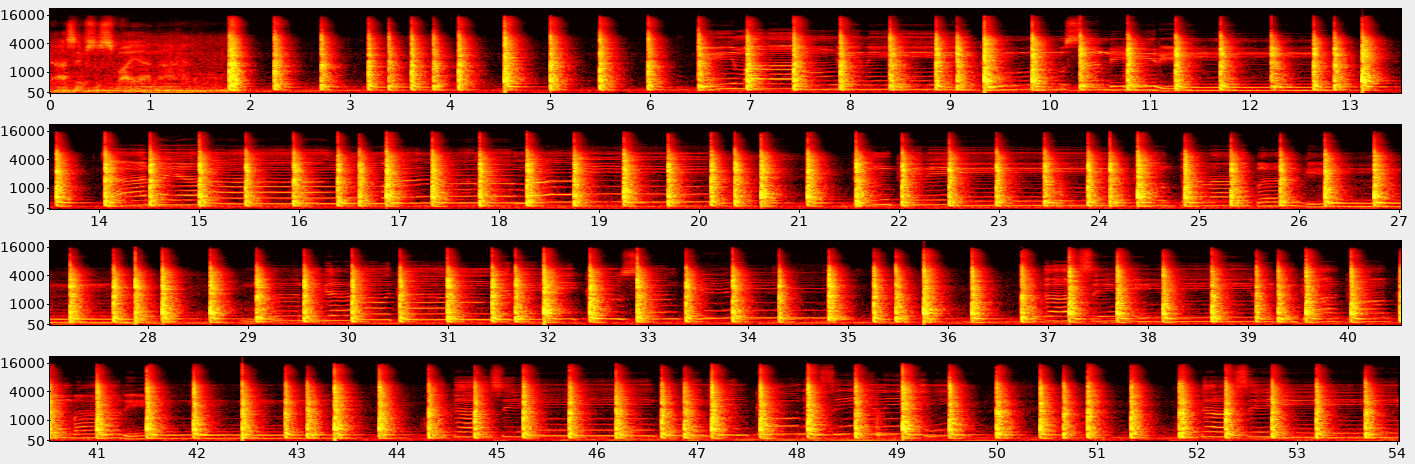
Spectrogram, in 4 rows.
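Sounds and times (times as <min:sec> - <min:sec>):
small drums struck with sticks: 0:01.8 - 0:54.0.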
